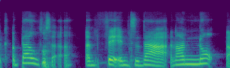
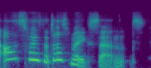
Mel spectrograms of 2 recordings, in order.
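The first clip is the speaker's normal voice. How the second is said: quoted in a much higher, softer voice; high surprised realisation; 4 dB quieter than usual. Retold or imitated. Recalling the accent teacher's advice, much higher surprised realisation. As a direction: lift way up in pitch and soften, as if it just dawned on you. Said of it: "And I was like".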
